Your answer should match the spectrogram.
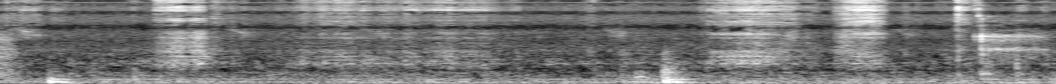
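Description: Pencil drawing on paper, sketching a cartoon thumb, palm and fingers: quiet, faint scratchy strokes in a few soft bursts, with a couple of light taps, close and alone.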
